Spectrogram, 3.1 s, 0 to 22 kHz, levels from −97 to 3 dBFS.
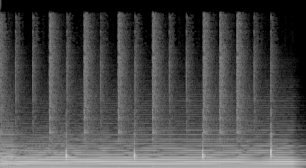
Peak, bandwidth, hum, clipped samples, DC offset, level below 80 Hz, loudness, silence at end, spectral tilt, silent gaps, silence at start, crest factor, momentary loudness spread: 0 dBFS; over 20 kHz; none; under 0.1%; under 0.1%; -68 dBFS; -21 LUFS; 0 s; -5 dB/octave; none; 0 s; 20 dB; 1 LU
